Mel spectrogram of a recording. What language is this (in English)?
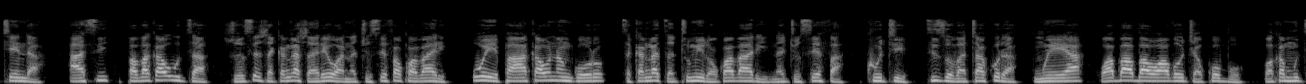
Shona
